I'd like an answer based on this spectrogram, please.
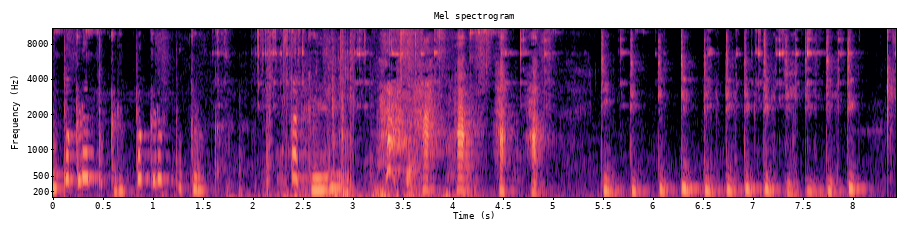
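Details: Labrador Retriever being teased, answering with whimpers and yips: a noisy, scratchy burst in the middle, then a fast run of short, low, evenly spaced whimpering pulses, roughly three or four each second.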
